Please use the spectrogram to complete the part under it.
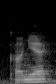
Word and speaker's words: Cognac: Cognac, is that how you say it? Cognac? – Cognac.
